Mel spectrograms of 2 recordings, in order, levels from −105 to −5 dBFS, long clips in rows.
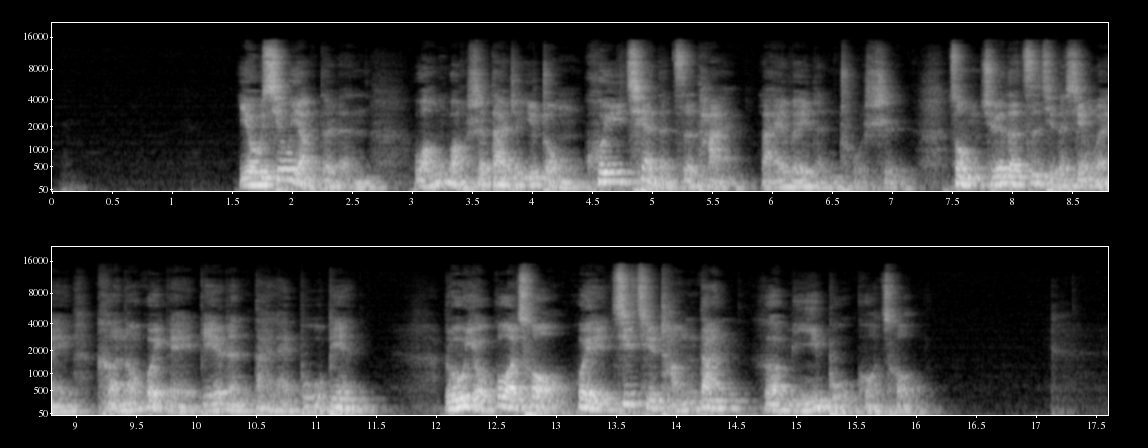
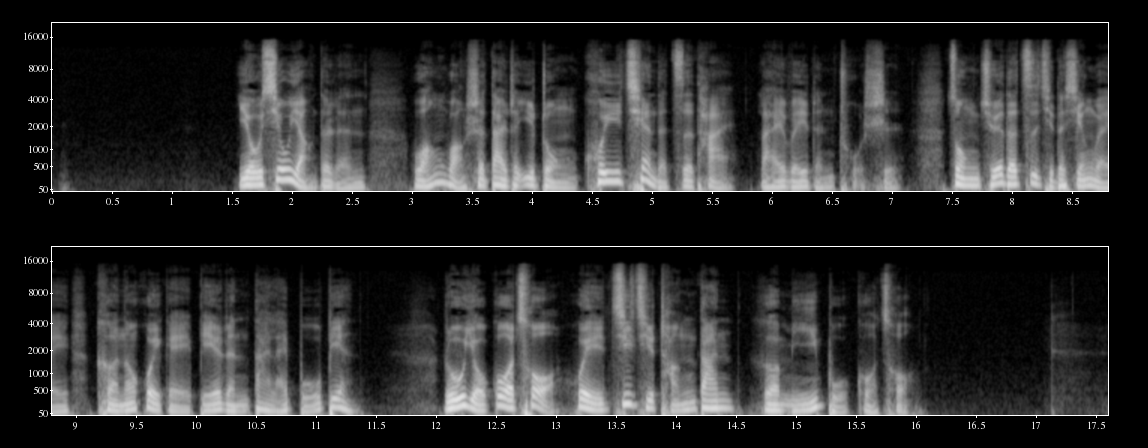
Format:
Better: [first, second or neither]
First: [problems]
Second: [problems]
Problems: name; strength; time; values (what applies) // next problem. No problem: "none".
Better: second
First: room echo; slight; dies away in 0.3 s // off-mic speech; far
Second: none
